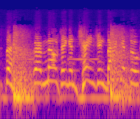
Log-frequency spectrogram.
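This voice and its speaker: A rocket captain in a 1950s radio play, with a high voice that often drops soft and low. Music plays under him, and the sound is dull and boxy like an old broadcast. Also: male voice, fairly even intonation, fairly quick. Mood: desperate. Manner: soft and dreamy at first, then frantic radio calls. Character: middle-aged male rocket captain, wistful then desperate. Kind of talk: 1950s radio drama acting.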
